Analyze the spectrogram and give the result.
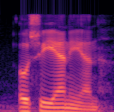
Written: Oceanian

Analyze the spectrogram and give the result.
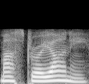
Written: Marcello Mastroianni

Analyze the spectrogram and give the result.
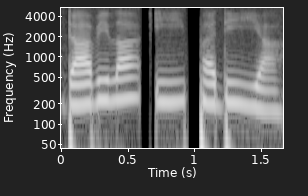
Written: Agustin Davila y Padilla

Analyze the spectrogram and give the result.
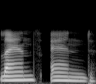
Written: Land's End

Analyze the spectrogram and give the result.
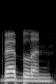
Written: Veblen

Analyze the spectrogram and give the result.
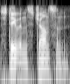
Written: Stevens-Johnson syndrome

